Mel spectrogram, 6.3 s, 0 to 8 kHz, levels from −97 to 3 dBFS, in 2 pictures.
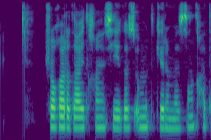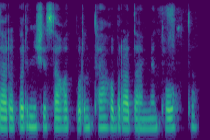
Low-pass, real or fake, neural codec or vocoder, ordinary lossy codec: none; real; none; none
